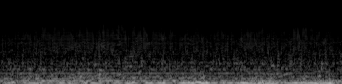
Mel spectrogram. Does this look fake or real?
fake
